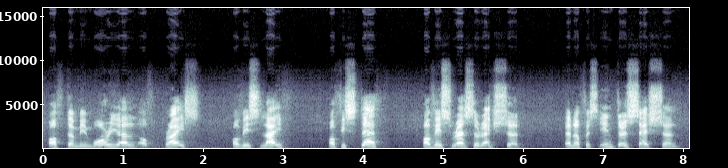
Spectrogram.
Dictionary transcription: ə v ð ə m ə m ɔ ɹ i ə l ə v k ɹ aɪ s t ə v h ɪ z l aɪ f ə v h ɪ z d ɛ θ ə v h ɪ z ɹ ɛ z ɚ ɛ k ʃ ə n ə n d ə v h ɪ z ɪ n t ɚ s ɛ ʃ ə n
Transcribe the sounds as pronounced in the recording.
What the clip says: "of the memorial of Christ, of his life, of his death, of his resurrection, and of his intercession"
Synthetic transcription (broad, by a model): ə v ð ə m ə m ɔ ɹ i ə l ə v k ɹ aɪ s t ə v h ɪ s l aɪ f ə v h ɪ s d ɛ θ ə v h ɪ s ɹ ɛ s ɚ ɛ k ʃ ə n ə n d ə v h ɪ s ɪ n t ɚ s ɛ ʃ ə n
